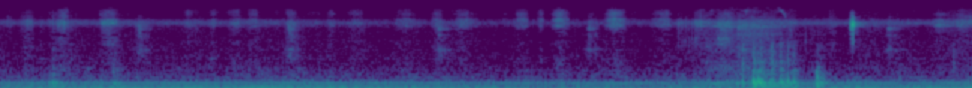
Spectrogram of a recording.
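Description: Faint scratching of a pencil drawing on paper in short strokes. About five seconds in there is a brief soft knock, then a sharp click.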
